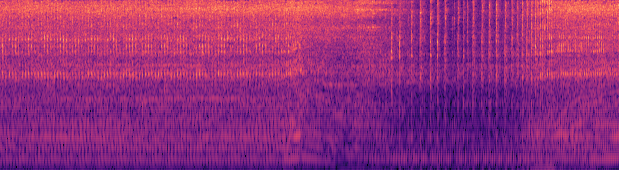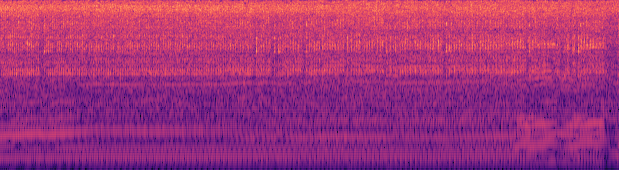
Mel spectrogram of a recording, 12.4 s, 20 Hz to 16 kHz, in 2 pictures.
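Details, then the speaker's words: Stihl MS181C two-stroke chainsaw running after a carburetor rebuild with a cheap kit on its aftermarket carb (before repair it ran rough, low on power, then wouldn't start). Drops from high buzz to steady idle, then picks up cleanly to an even high pitch; running normally. "that's her one stall ms1 181c chainsaw up and running again with a little carb rebuild kit nice sweet simple repair"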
